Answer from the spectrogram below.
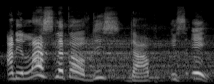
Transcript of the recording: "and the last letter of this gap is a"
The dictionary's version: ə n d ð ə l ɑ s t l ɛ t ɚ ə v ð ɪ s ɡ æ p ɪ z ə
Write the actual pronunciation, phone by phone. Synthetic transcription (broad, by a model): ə n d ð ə l ɑ s t l ɛ t ɚ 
